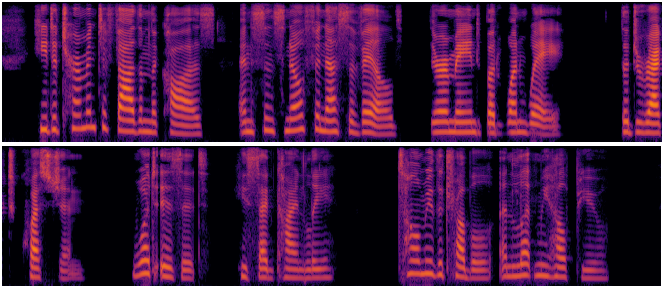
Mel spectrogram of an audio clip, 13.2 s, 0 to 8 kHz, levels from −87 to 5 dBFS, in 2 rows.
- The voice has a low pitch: No, high, 215 Hz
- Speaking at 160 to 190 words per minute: Yes, average, 170 wpm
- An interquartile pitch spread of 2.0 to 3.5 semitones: No, average, 4.0 semitones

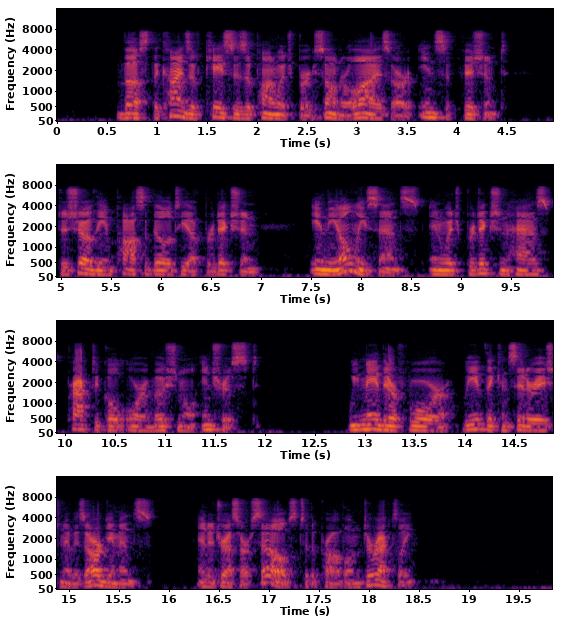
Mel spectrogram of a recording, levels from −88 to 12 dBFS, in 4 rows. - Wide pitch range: No, average, 3.3 semitones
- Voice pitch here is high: No, low, 125 Hz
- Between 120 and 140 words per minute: Yes, slow, 135 wpm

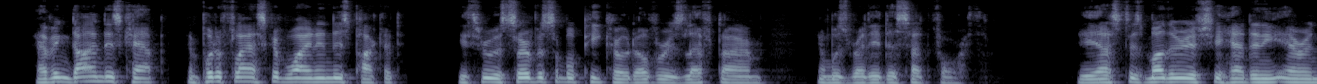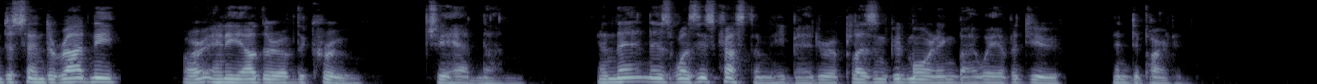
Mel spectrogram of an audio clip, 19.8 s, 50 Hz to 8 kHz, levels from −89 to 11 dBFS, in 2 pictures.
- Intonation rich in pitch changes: No, average, 3.7 semitones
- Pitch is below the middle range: Yes, low, 120 Hz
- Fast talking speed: Yes, fast, 210 wpm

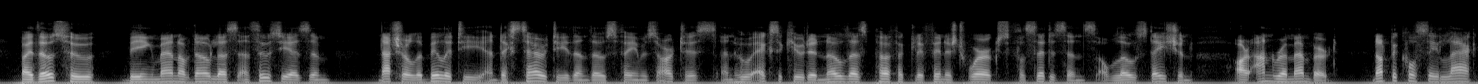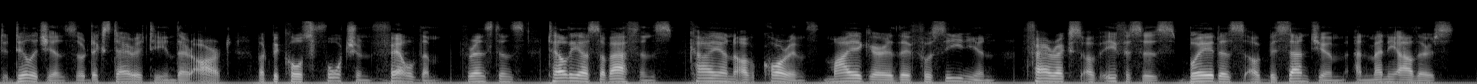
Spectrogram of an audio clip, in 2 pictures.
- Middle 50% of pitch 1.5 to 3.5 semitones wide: No, average, 4.1 semitones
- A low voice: Yes, low, 110 Hz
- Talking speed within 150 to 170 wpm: No, slow, 135 wpm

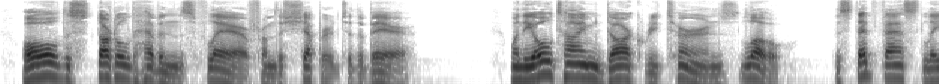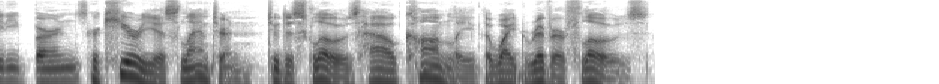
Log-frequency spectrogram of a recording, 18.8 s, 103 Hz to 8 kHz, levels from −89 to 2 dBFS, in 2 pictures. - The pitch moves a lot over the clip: Yes, wide, 7.1 semitones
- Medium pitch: No, low, 115 Hz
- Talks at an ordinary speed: No, slow, 105 wpm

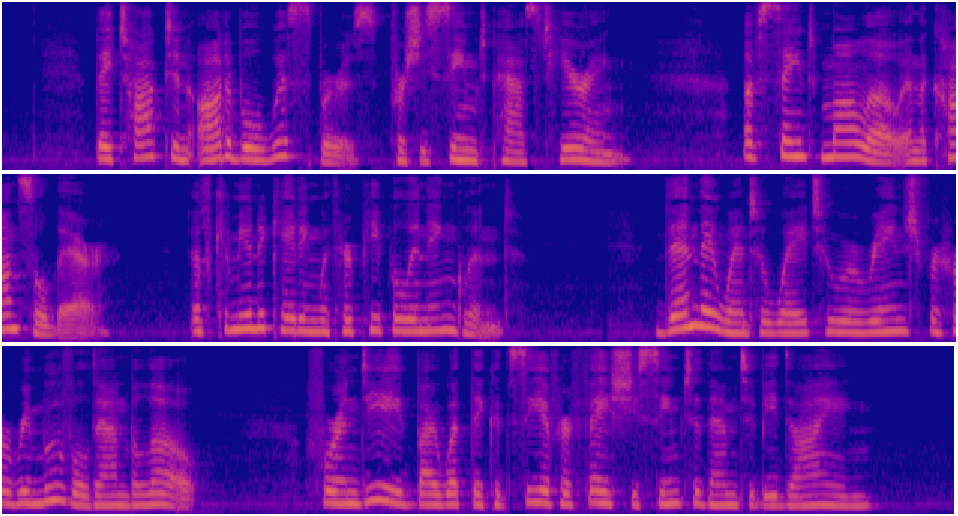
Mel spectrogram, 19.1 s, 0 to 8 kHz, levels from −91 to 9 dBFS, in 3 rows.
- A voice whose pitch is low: No, high, 200 Hz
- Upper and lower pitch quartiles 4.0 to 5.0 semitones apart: No, average, 3.6 semitones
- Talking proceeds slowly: No, average, 165 wpm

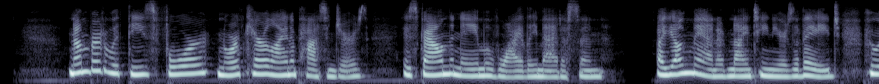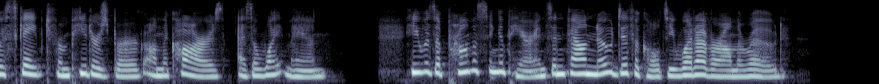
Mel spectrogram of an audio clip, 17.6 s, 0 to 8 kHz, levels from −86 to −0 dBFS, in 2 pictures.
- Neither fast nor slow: Yes, average, 155 wpm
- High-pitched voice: Yes, high, 220 Hz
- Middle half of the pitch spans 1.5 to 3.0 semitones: No, average, 5.1 semitones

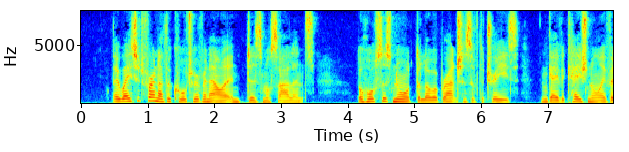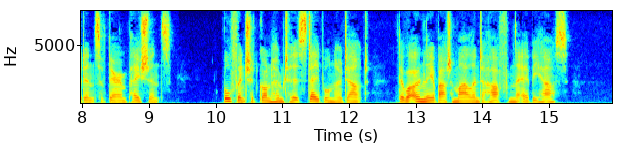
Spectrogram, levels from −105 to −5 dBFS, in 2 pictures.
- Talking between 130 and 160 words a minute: No, average, 185 wpm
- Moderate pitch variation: No, narrow, 2.3 semitones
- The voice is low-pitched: No, medium, 175 Hz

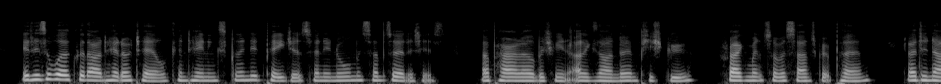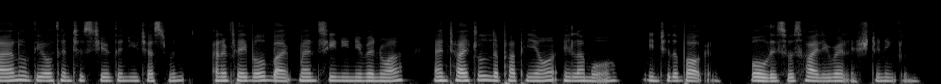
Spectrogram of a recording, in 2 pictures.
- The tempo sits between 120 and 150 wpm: No, average, 180 wpm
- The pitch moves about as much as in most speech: No, narrow, 1.8 semitones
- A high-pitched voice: No, medium, 175 Hz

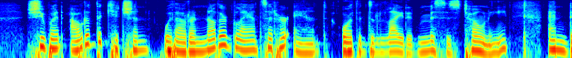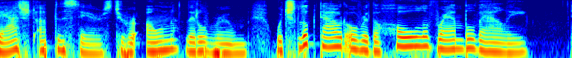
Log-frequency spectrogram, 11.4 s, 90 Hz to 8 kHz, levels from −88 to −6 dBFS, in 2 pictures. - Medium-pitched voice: Yes, medium, 165 Hz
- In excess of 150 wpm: Yes, average, 190 wpm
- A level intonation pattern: No, average, 4.1 semitones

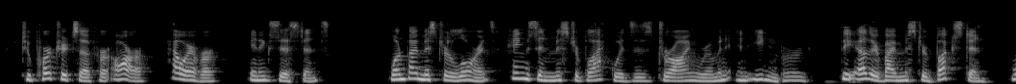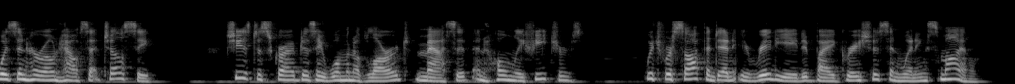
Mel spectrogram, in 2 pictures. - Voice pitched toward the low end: No, high, 190 Hz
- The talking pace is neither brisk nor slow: Yes, average, 160 wpm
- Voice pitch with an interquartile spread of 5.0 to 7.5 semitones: Yes, wide, 5.4 semitones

